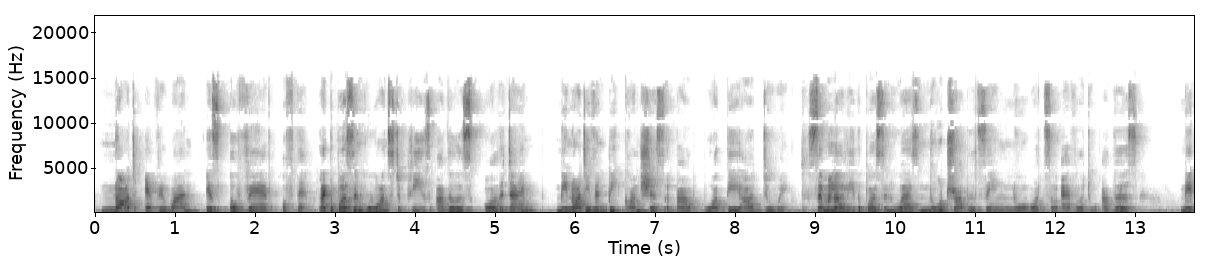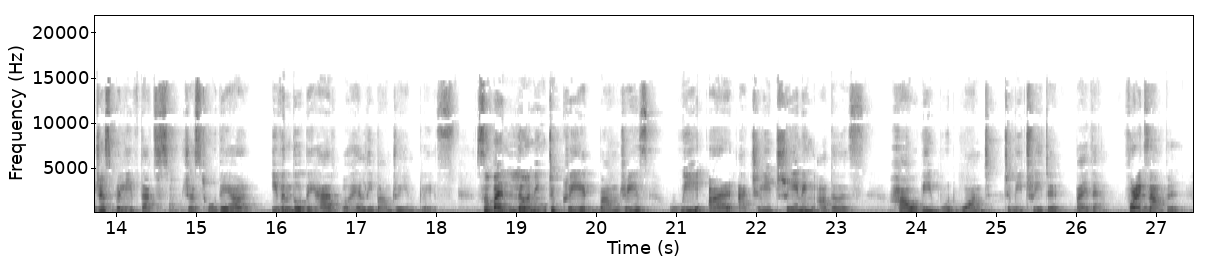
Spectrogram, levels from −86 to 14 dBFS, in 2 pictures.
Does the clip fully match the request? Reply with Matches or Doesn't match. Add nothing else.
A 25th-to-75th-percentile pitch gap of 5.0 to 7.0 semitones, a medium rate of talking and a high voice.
Matches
